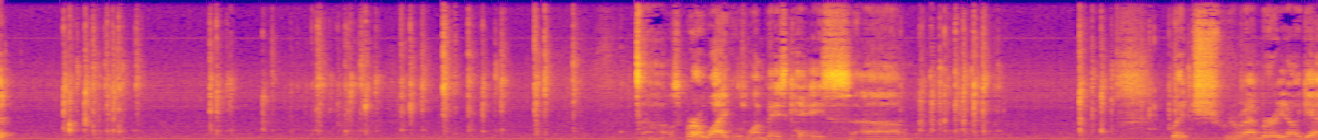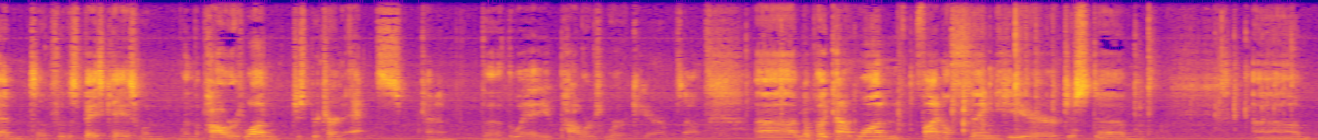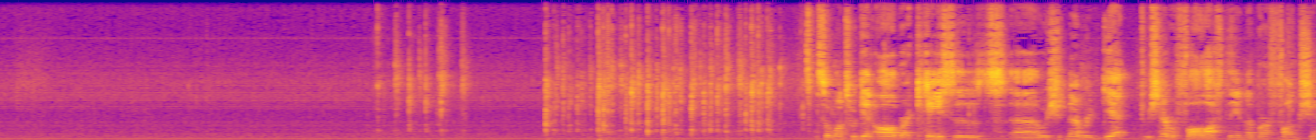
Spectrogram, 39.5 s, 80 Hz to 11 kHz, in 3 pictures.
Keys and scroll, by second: 0.0-5.4 typing, 9.2-11.6 typing, 11.8 Down, 21.1 Return, 22.2-23.8 typing, 24.7 Return, 25.5 Up, 25.6 Up, 25.9 Right, 26.1 Right, 30.5-34.7 typing, 35.6 Down, 36.2 Down.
